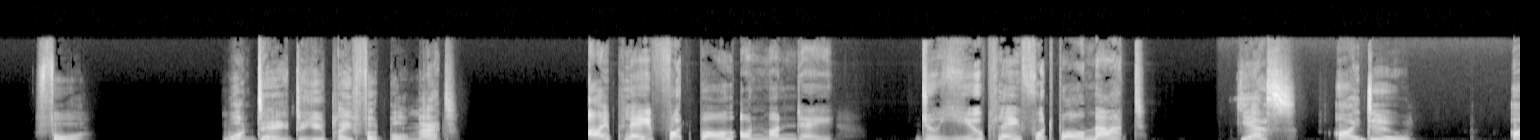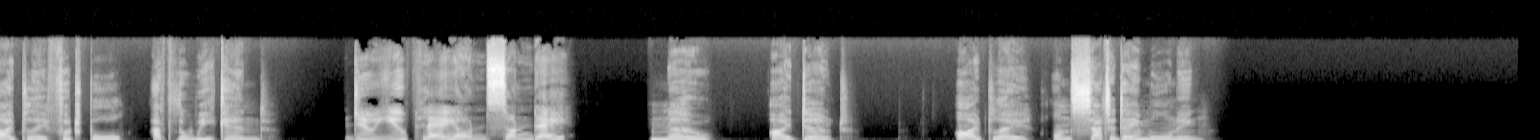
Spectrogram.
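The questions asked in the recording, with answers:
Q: What day do you play football, Matt?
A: Saturday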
